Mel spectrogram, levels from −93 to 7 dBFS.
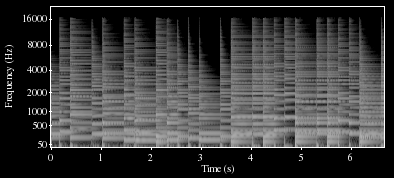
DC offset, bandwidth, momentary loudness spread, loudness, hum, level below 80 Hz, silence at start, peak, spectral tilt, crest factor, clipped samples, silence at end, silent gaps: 0.1%; 17 kHz; 4 LU; -28 LUFS; none; -44 dBFS; 0 s; -10 dBFS; -4 dB/octave; 18 dB; under 0.1%; 0 s; none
